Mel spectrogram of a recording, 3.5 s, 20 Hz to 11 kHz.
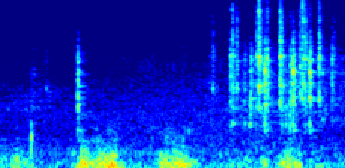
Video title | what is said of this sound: Can I Make This Old Mower Run Again? (John Deere 56 Restoration PT.2) | as you can hear, something in that is broken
